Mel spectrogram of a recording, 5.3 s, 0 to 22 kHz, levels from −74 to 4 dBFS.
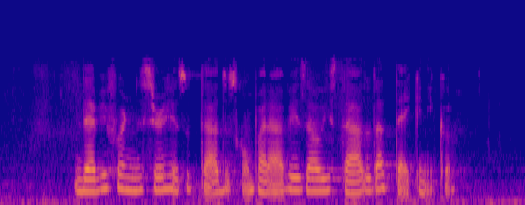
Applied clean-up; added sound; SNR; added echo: none; none; none; none.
